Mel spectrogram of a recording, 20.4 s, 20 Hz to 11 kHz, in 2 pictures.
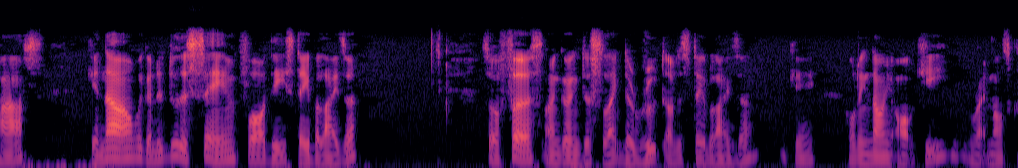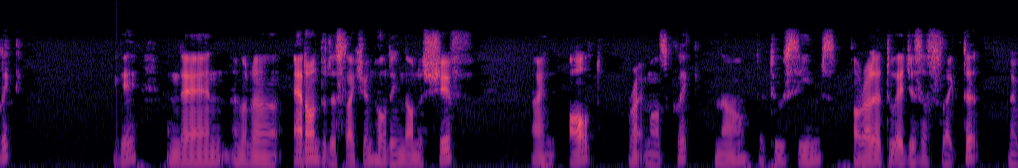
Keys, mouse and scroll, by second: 1.0 scroll up 1, 1.4 shift+middle click, 1.7 scroll up 1, 2.1 shift+middle click, 2.5 scroll up 1, 3.2 shift+middle click, 4.3 shift+middle click, 5.0 shift+middle click, 9.8 alt+right click, 10.7-12.4 middle drag, 16.9 alt+shift+right click, 17.6-20.3 middle drag.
